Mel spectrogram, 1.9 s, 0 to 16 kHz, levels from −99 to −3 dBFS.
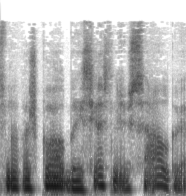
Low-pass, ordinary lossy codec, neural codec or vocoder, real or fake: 14.4 kHz; MP3, 48 kbps; codec, 44.1 kHz, 2.6 kbps, DAC; fake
